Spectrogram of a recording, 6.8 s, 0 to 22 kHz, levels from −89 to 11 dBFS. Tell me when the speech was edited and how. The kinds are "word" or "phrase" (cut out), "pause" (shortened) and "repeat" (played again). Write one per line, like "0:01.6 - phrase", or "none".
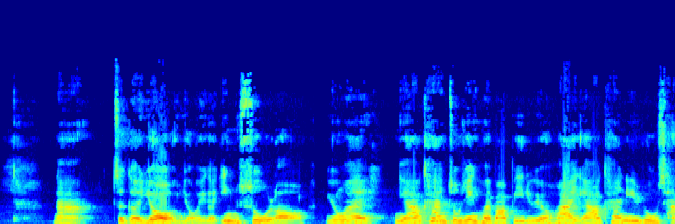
0:03.1 - pause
